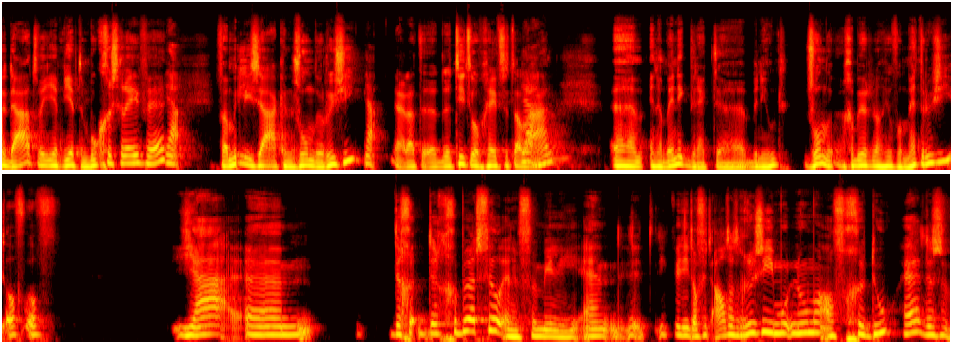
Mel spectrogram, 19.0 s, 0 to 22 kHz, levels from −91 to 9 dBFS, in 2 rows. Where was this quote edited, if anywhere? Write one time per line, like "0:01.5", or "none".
none

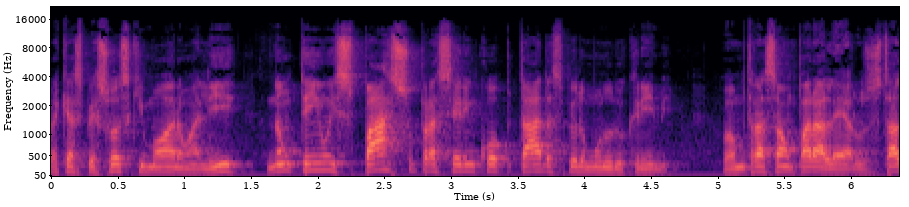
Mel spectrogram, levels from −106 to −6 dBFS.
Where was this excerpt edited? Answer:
0:01.5
0:04.8

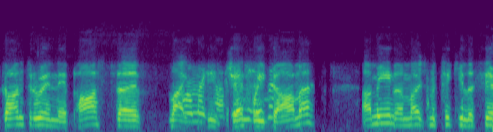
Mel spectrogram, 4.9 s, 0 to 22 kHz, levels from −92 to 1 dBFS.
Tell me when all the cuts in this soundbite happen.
0:02.3
0:03.9

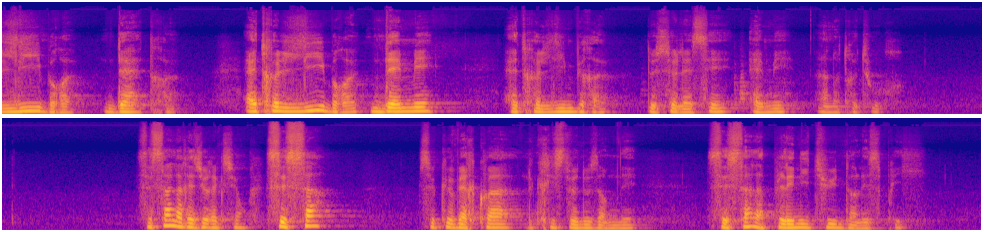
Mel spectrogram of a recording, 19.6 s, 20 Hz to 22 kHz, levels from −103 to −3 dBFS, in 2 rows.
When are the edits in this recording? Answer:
none

